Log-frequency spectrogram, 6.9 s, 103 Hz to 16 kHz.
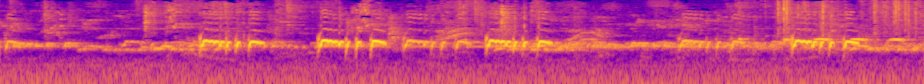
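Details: Tame, home-kept local zebra dove at its first contest in Karawang, singing after 10–20 minutes of adapting: soft, staccato cooing phrases, each a quick run of rolling notes, repeated several times against a low background hum.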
